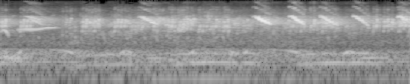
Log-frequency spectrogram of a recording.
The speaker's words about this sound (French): Ça va très vite. Elle passe la tête dans le nid, elle donne sa béquille d'insectes et elle repart en lançant des cris stridents.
